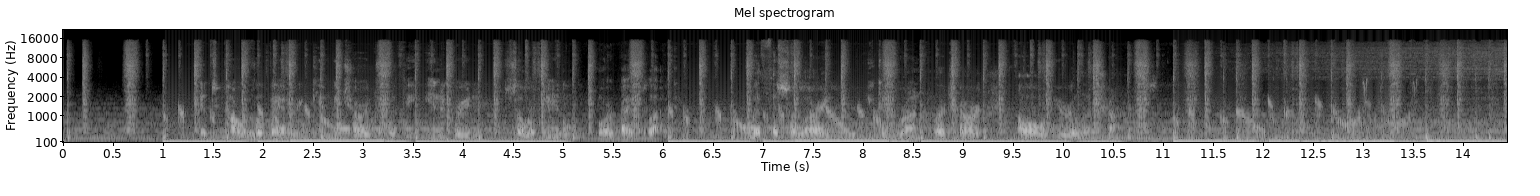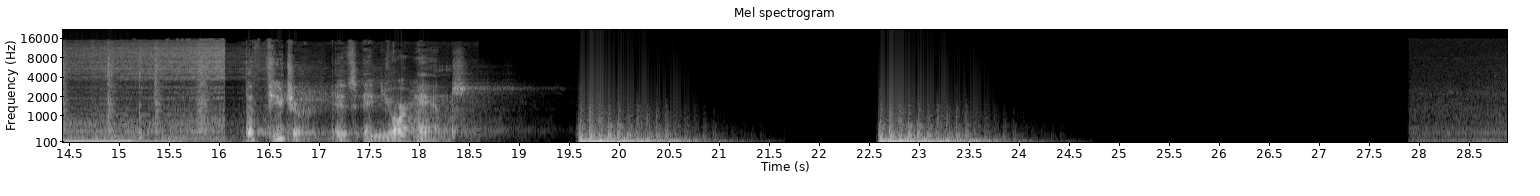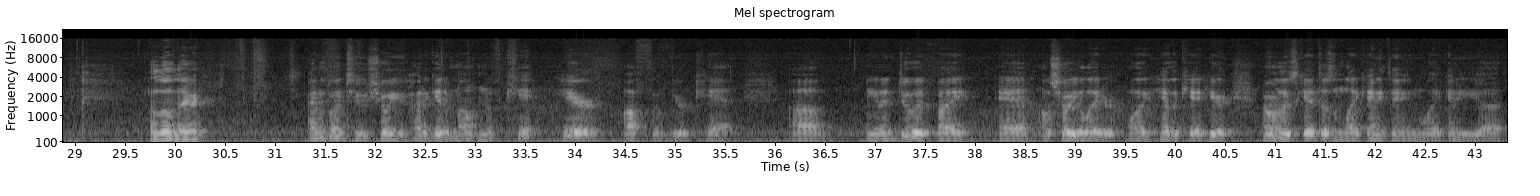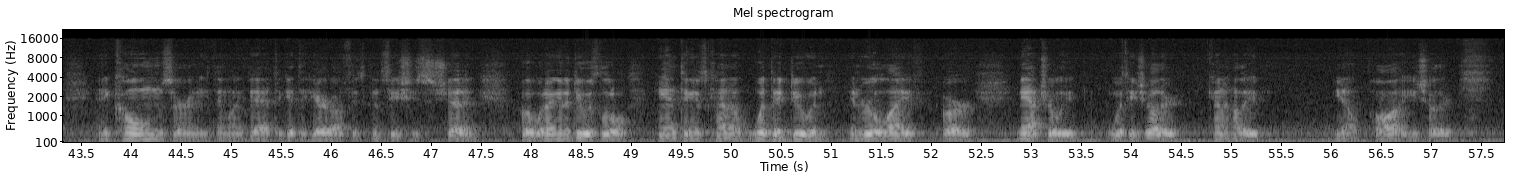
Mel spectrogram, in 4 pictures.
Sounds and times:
Speech: 1.4s - 6.1s, 6.8s - 11.0s, 16.3s - 18.6s, 29.7s - 30.4s, 31.3s - 35.6s, 36.2s - 55.4s, 56.0s - 57.6s.

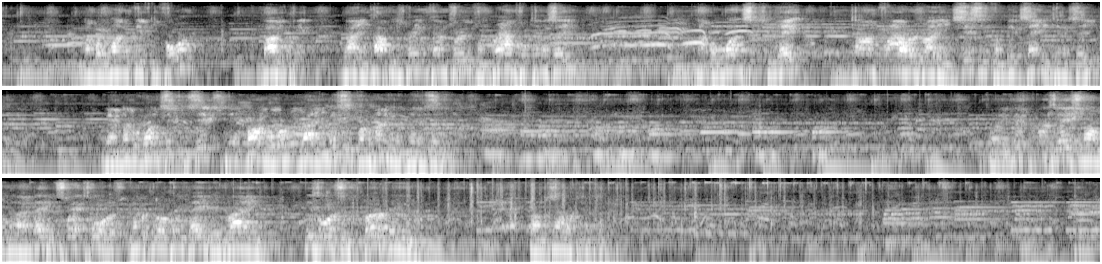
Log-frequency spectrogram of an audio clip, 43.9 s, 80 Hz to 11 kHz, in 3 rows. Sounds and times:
Clip-clop: 0.0s - 43.9s
Music: 0.0s - 43.9s
Speech: 1.1s - 2.6s, 11.4s - 14.7s, 16.0s - 20.8s, 27.8s - 35.0s, 36.3s - 37.4s.

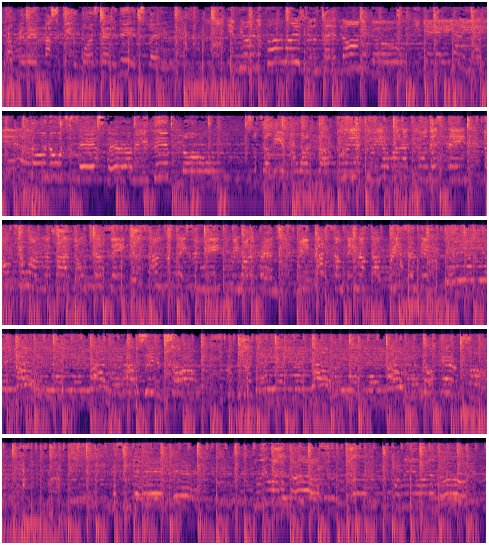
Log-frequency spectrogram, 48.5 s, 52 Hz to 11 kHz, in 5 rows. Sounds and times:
Exciting music: 0.0s - 48.4s.

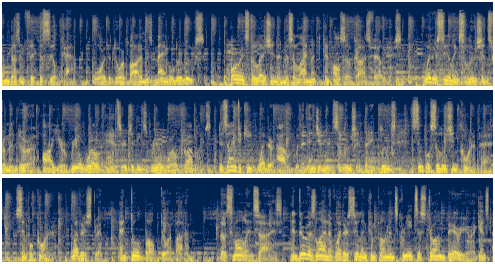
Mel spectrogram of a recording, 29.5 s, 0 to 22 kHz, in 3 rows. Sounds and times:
Speech: 0.0s - 23.4s, 24.0s - 29.4s
Music: 0.0s - 29.4s.

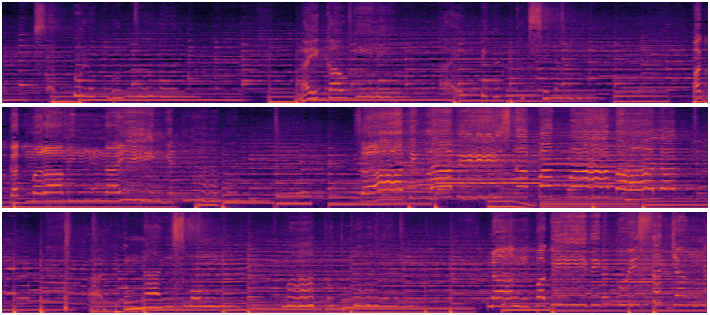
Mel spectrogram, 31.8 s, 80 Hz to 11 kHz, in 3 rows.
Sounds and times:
Music: 0.0s - 31.7s.

